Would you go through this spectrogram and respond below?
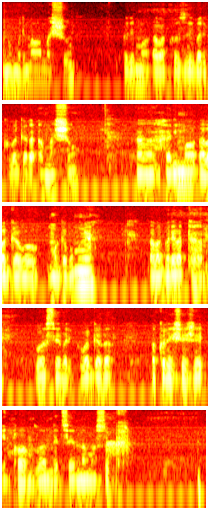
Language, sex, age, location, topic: Kinyarwanda, male, 36-49, Musanze, agriculture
